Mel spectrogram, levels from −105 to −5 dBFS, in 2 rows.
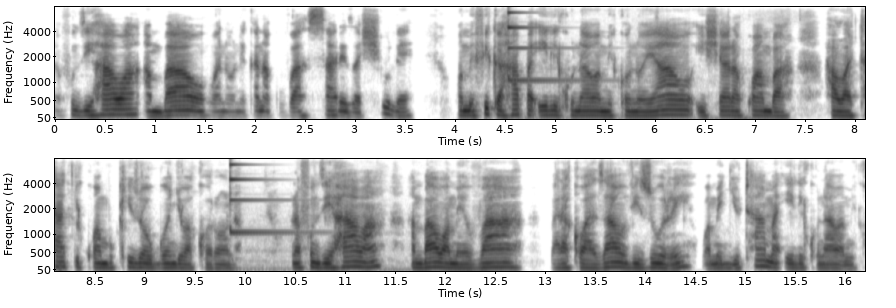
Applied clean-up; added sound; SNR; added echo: none; Bicycle; 7 dB; none.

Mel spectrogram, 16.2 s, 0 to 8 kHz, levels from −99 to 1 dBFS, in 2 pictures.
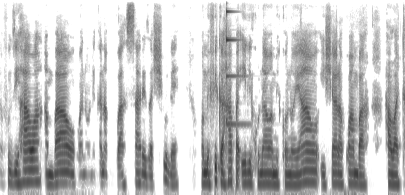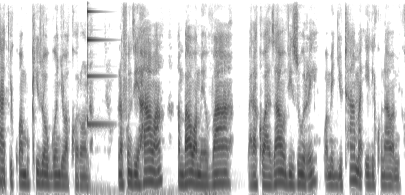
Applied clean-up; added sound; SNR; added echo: classical method spectral subtraction.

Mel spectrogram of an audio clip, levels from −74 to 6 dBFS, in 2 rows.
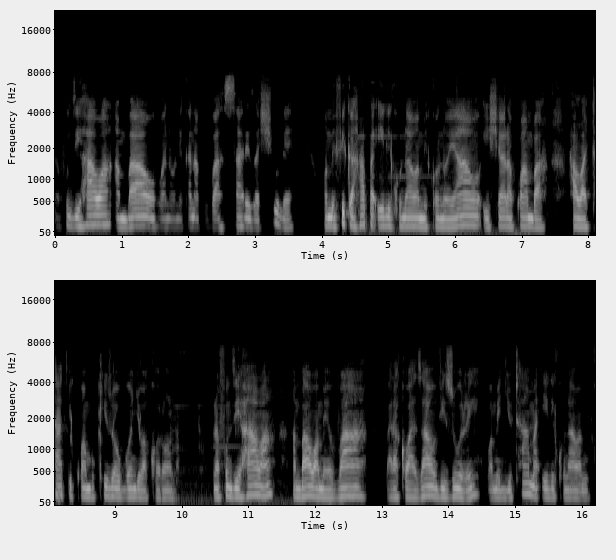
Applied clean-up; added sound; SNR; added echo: neural separator model SepFormer DNS4.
